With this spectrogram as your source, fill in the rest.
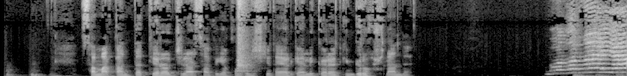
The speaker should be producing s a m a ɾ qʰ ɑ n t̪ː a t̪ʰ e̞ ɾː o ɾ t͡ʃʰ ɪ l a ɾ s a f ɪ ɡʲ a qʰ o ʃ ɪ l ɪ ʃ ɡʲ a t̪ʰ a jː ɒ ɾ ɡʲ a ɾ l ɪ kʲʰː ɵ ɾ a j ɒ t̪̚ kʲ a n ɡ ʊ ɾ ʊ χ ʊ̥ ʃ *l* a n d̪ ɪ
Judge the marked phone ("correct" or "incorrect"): correct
